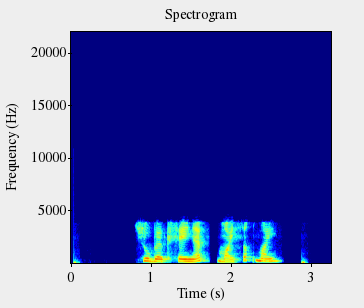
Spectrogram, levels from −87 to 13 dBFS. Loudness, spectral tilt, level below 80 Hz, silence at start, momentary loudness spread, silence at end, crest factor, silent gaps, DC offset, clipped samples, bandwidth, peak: -17 LUFS; -10 dB/octave; -40 dBFS; 0.05 s; 20 LU; 0.3 s; 16 dB; 0.35-0.79 s, 2.70-2.87 s; under 0.1%; under 0.1%; 4.2 kHz; -4 dBFS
